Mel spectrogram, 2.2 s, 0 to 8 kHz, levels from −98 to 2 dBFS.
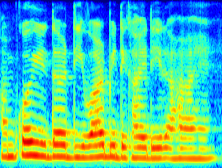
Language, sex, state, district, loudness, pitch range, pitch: Hindi, female, Arunachal Pradesh, Lower Dibang Valley, -15 LUFS, 185-210 Hz, 200 Hz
